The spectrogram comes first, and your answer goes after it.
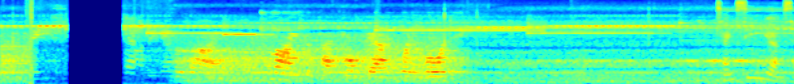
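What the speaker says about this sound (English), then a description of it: "列车 现在到站。" A Tuen Ma Line train pulls into a station in a Roblox game, with a steady loud rumble of wheels, a high steady whine, and a voice faintly over it before the noise eases.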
